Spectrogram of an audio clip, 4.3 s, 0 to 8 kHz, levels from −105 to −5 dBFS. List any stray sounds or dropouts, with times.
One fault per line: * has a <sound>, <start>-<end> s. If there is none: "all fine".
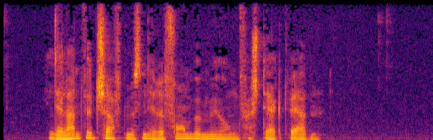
all fine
